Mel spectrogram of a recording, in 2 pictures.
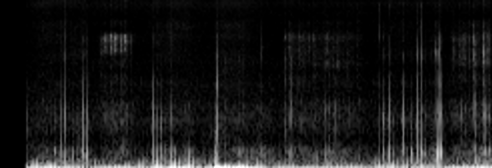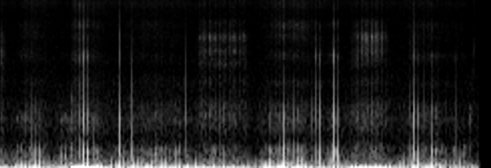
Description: cats calm purring

